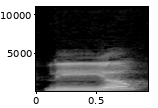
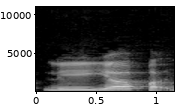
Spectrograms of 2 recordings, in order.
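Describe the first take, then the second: Both takes have the same delivery.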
